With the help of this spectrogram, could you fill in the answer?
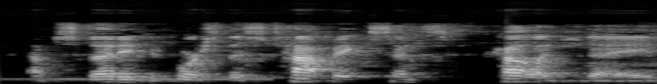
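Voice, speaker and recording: A man's voice with audible room echo. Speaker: science educator, lecturer. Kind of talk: lecture.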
